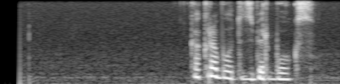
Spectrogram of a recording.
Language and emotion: Russian, neutral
